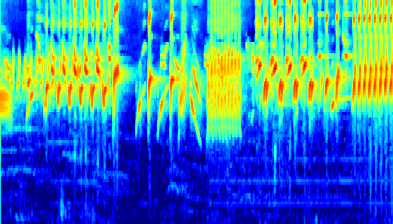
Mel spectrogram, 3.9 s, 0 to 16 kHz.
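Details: Wild European goldfinches, dozens together in northern Morocco in 2022, deliver lively repeated chirp phrases, a short harsh buzz, then more twitters ending in a rapid high trill.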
